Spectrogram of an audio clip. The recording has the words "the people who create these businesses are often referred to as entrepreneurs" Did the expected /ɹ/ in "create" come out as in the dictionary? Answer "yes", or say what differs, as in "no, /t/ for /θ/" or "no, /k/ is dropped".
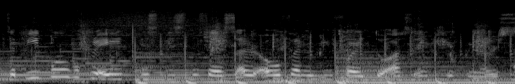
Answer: yes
